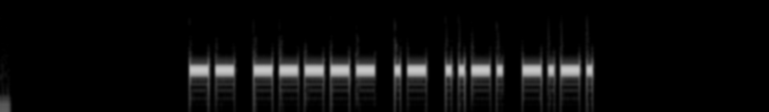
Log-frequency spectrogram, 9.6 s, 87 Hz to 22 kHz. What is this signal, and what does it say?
Morse code, heard as a keyed tone, about 15 wpm, 700 Hz. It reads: M0AFC
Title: DXCC-100 Call Signs - 5 Characters - 15wpm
